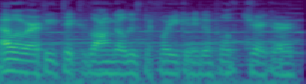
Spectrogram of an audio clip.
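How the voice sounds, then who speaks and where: A man's voice: lowish voice, level tone, quick pace. A man reading visual novel dialogue aloud as a game streamer, in a casual, informal manner. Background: visual novel game music.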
